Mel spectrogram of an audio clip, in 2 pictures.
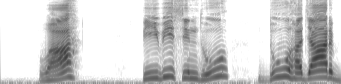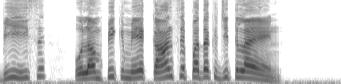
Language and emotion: Maithili, surprised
